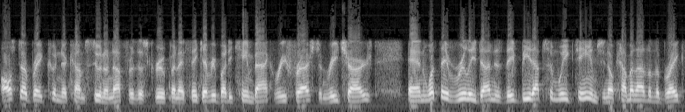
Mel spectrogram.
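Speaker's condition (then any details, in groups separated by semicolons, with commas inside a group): No condition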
